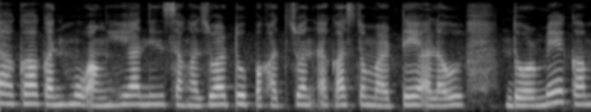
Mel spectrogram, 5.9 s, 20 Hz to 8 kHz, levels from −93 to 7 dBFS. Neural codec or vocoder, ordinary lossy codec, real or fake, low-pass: none; none; real; 7.2 kHz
